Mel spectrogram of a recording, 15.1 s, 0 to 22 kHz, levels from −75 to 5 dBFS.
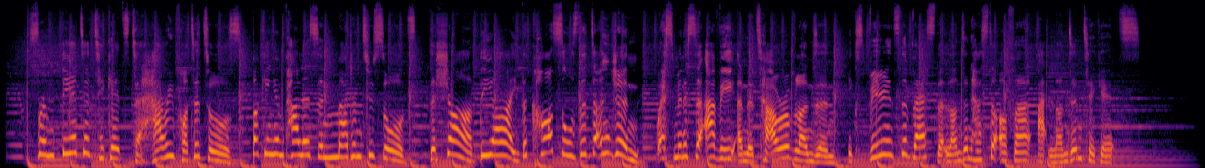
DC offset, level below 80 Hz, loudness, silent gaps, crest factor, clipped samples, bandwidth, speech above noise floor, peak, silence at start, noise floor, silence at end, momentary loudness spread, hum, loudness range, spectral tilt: under 0.1%; -34 dBFS; -19 LUFS; none; 16 dB; under 0.1%; over 20 kHz; 30 dB; -2 dBFS; 0.15 s; -49 dBFS; 0.6 s; 6 LU; none; 2 LU; -5.5 dB/octave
